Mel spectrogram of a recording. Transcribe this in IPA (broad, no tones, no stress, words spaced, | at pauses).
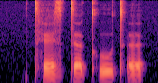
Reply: tʰɛztɜ kʼutʼɜ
